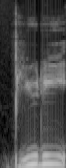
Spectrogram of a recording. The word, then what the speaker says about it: beauty: And the last two words are these, beauty and beautiful. They're a little different because it's not just AU, it's EAU, combining to make the sound U, like you.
